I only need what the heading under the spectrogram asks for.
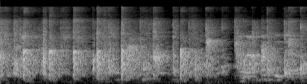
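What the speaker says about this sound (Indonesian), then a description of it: "Tepuk tangan untuk Cesar." Students in a classroom clap together for a classmate, a dense, steady patter of many hands with a loose regular pulse, close and sustained for several seconds without voices on top.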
